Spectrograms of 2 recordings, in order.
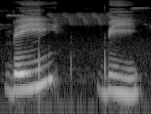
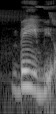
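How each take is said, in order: First: Put-on "Baby" split as BAY... BEE; "Baby" drawn out, pause between "Ba" and "by"; syllable by syllable. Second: Said in the usual way. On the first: Shown as a demonstration. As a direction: stretch "Baby" into two separate syllables. Teacher splits word into syllables.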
